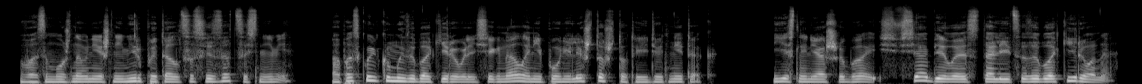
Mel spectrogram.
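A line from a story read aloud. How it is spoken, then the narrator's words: Soft-voiced man, analytical. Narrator (Russian): проанализировал мужчина с мягким голосом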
